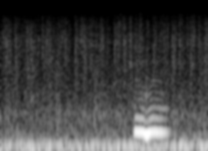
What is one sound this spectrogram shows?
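A phone gives a short chime.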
